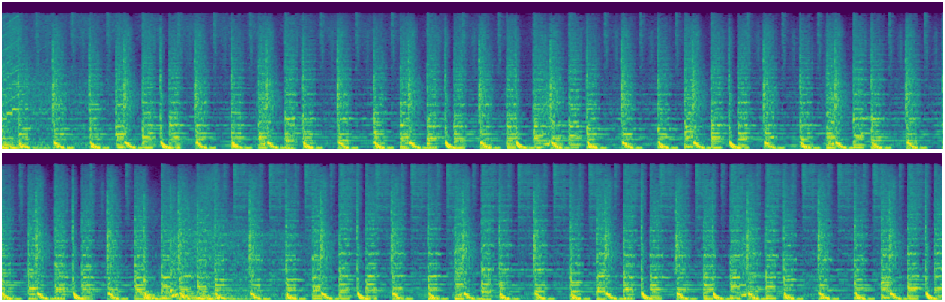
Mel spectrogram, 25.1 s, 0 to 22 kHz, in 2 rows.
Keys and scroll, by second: 6.1 ctrl+space, 6.6 ctrl+space, 6.7 ctrl+space, 19.9-21.1 [, 21.3 [, 21.6 [, 21.8 [.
